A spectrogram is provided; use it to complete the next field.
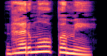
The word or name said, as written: ಧರ್ಮೋಪಮೆ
